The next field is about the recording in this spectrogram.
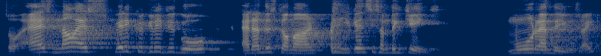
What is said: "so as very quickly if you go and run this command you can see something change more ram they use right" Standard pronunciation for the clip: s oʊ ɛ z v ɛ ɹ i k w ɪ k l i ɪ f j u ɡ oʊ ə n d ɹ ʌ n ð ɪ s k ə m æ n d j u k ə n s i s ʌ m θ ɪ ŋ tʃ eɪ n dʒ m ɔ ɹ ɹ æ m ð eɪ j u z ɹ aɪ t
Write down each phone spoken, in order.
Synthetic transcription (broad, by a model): s oʊ ɛ z v ɛ ɹ i k w ɪ k l i ɪ f j u ɡ oʊ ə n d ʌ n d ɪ s k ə m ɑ n d j u k ə n s i s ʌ m t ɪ ŋ tʃ eɪ n dʒ m ɔ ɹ ɹ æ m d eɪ j u z ɹ aɪ t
